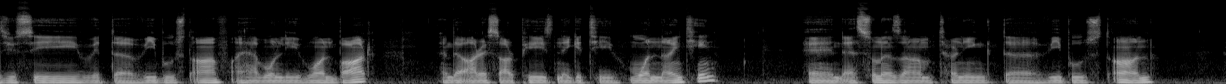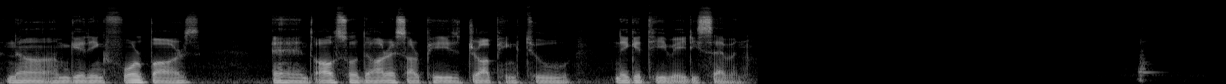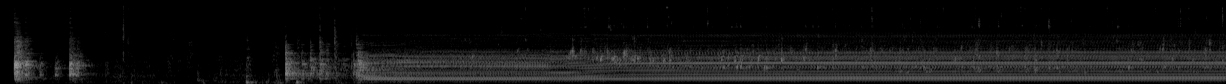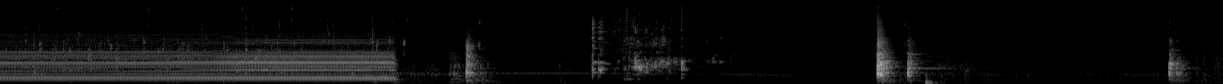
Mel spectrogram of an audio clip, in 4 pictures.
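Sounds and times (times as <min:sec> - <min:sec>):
small motor humming: 0:28.1 - 0:40.8.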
